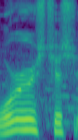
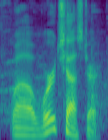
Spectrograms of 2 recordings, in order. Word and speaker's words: Worcester: Like easier than pronouncing Worcester. Nope, Worcester.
